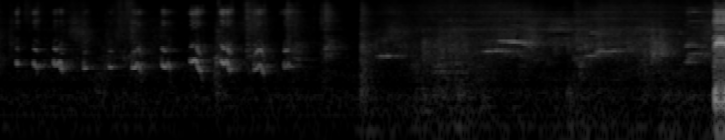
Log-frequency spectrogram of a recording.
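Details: A white Toy Poodle, perhaps afraid of being up high, gives a quick run of high, whining whimpers, then falls quiet under background rustling.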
